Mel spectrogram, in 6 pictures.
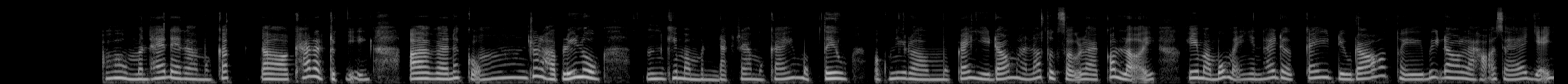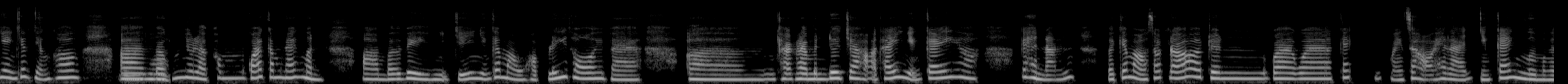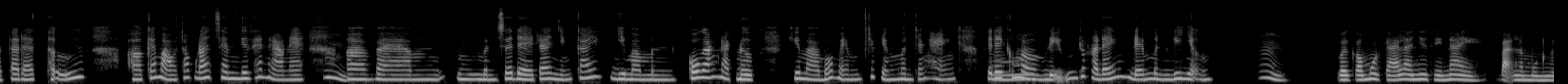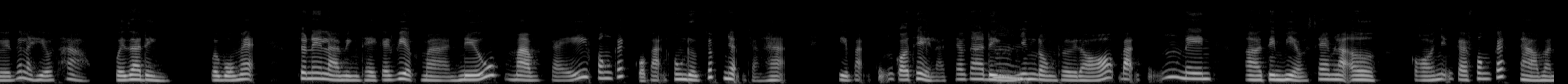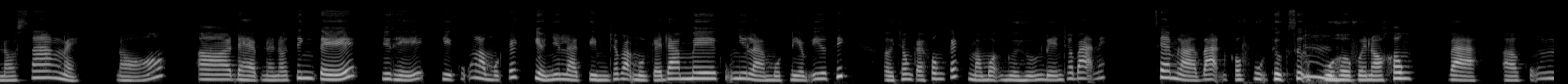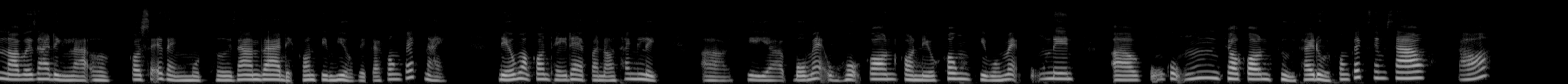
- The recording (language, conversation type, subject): Vietnamese, advice, Làm sao tôi có thể giữ được bản sắc riêng và tự do cá nhân trong gia đình và cộng đồng?
- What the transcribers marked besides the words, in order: tapping; other background noise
